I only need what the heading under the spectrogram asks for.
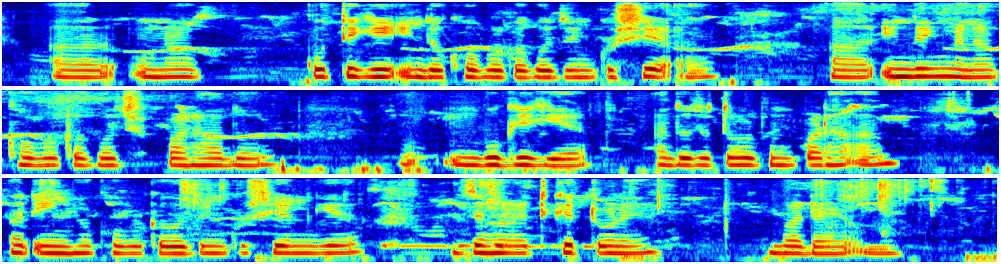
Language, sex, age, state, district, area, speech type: Santali, female, 18-30, West Bengal, Malda, rural, spontaneous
